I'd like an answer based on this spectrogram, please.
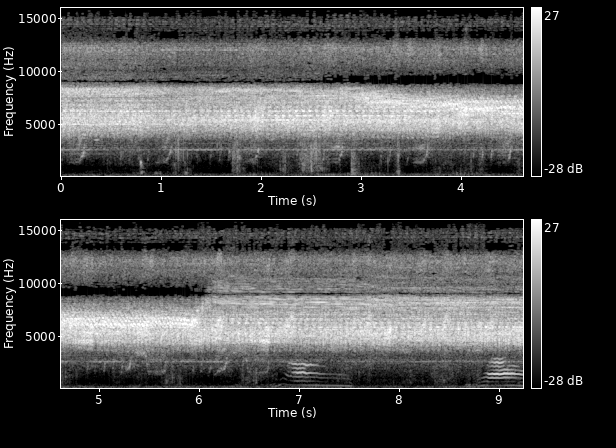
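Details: Jealous tortoiseshell cat in a park, angry while a tabby nearby is petted, gives two brief falling meows near the end, after rustling and soft taps, with constant high cricket and insect noise throughout.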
